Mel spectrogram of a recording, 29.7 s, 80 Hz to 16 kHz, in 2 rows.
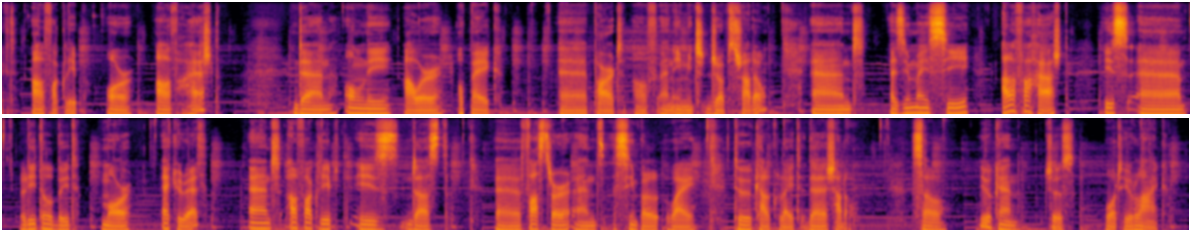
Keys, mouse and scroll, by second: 0.2-1.1 drag, 4.4 scroll up 2, 5.5 scroll down 1, 6.5-8.3 middle drag, 10.1 scroll up 2, 16.8-17.9 drag, 21.7 middle click, 25.1-25.4 scroll up 1, 25.4 scroll down 2, 26.5 middle click.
